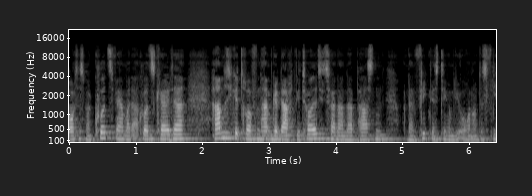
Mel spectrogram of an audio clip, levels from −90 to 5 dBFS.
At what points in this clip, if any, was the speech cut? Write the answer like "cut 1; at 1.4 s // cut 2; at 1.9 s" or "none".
cut 1; at 1.0 s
